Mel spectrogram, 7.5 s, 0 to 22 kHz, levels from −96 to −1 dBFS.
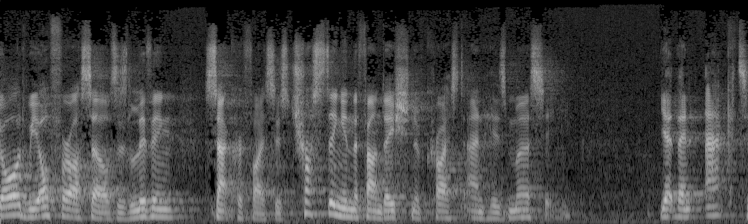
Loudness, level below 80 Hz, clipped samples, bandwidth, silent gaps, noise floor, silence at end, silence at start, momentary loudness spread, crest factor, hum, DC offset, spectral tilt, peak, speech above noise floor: -32 LUFS; -68 dBFS; under 0.1%; over 20 kHz; none; -59 dBFS; 0 s; 0 s; 8 LU; 24 dB; none; under 0.1%; -2.5 dB/octave; -8 dBFS; 27 dB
